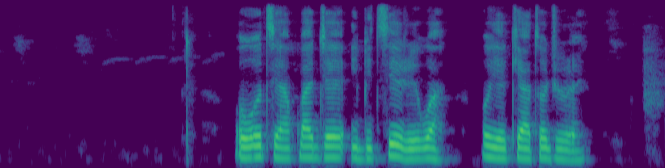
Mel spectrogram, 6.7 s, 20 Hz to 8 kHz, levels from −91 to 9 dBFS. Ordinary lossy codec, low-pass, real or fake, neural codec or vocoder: none; 7.2 kHz; fake; vocoder, 24 kHz, 100 mel bands, Vocos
